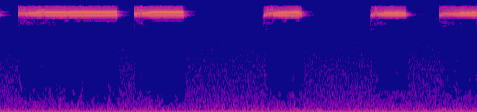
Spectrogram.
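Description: A marsh bell cricket gives high, thin, ringing trills in bursts of about a second, with brief pauses.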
